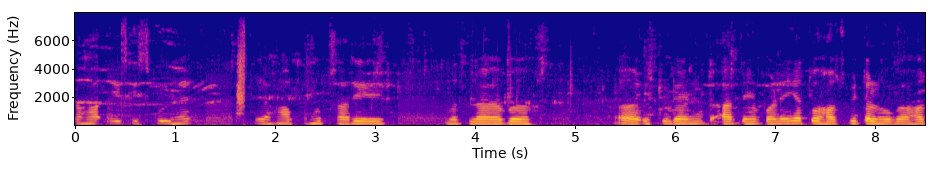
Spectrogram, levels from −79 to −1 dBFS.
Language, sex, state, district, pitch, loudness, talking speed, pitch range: Hindi, male, Chhattisgarh, Narayanpur, 155 Hz, -20 LUFS, 125 wpm, 150-160 Hz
